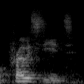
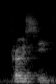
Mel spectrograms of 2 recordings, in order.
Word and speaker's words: proceeds: this one is proceeds this one has stress on the first syllable proceeds proceeds that means money that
